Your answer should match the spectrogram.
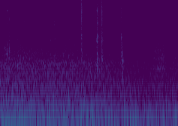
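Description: Low steady rumble inside a car waiting at a traffic light, with a few small sharp clicks, most of them about a second in.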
